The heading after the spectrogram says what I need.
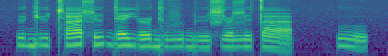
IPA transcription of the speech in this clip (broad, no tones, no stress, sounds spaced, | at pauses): ʉ ɡʲ ʉ cʰ a ɬ ɨ ɡ ɛ j ə˞ ɡʲ u v ɨ b ʉ ɕ ə˞ ɮ ɨ t a | u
